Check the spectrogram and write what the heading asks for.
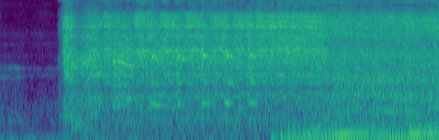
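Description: Car engine starting, played over the air as a sound effect. A sudden wash of noise comes in about a third of a second in, and about one and a half seconds in the engine's low running note joins, rising slightly.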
